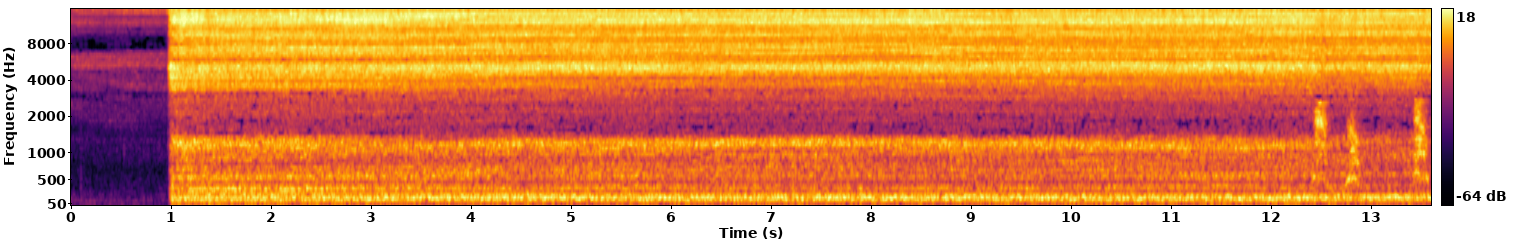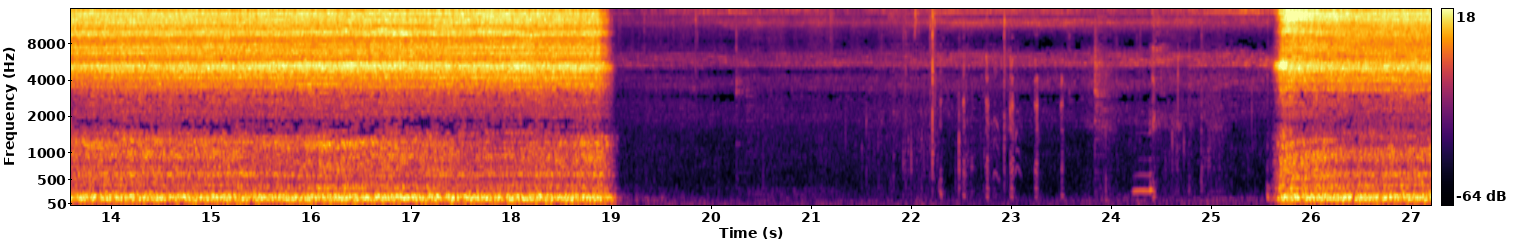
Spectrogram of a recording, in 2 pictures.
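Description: A gas torch roars loudly and steadily.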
